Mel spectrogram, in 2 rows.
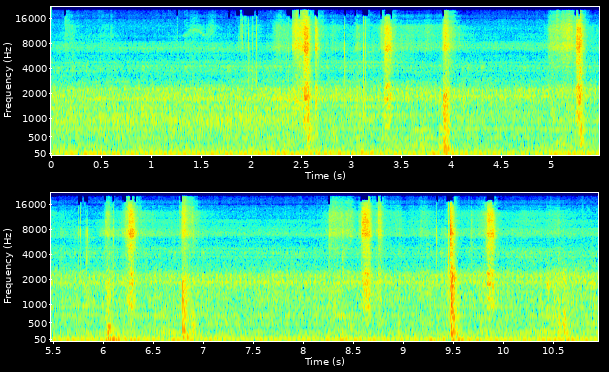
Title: MF4708M SMS Geraeusch Getriebe 3 Gearbox Noise Problem Massey Ferguson 4708 4709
